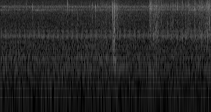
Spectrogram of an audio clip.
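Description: Faint background hiss with a single short, sharp click about a second in as a hard plastic pistol case is opened.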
